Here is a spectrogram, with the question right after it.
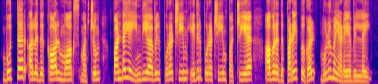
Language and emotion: Tamil, neutral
